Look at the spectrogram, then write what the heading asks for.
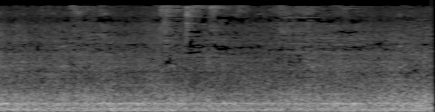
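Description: Double-stack intermodal freight cars rolling past, a steady rumble of steel wheels on rail with a constant low tone running under it.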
